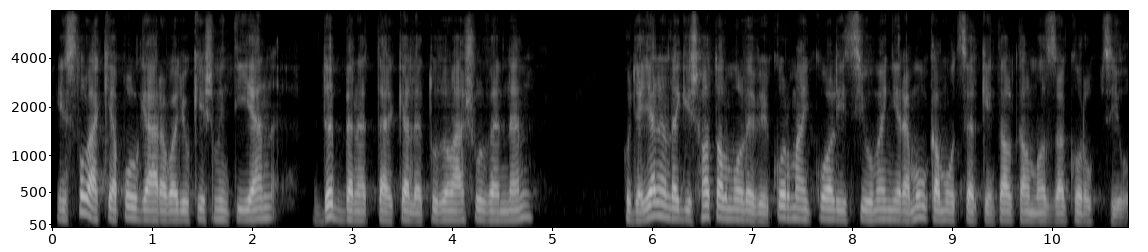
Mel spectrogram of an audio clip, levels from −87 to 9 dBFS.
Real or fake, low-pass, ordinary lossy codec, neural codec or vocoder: fake; none; none; codec, 16 kHz, 4.8 kbps, FACodec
